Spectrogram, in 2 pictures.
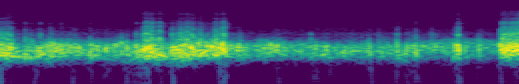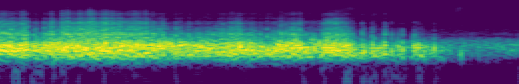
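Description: Rushing, static-like whooshing from a home fetal Doppler, louder in the second half, with no clearly separable steady heartbeat: fetal Doppler sounds.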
